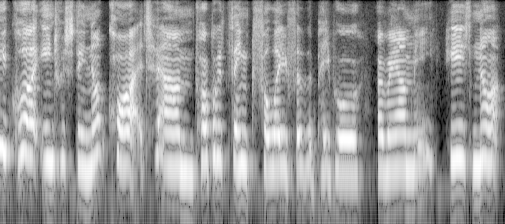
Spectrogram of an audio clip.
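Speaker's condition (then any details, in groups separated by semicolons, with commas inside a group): Ataxic cerebral palsy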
